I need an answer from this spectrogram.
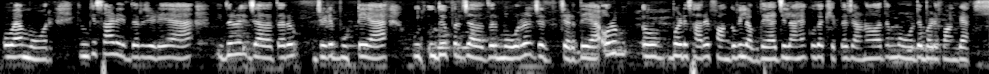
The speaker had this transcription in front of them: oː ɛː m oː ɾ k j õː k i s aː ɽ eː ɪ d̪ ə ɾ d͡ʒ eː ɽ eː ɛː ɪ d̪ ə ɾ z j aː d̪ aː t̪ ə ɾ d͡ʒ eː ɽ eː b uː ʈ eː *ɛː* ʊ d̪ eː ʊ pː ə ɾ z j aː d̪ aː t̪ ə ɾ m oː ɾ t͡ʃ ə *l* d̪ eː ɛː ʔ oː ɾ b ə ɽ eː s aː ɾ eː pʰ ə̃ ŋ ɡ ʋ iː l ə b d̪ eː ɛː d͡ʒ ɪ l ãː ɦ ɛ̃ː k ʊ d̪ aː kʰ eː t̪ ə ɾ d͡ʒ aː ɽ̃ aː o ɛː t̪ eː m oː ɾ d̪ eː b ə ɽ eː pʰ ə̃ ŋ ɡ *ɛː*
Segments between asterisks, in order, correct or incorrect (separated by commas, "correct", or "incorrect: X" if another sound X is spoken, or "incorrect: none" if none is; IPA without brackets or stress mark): correct, incorrect: ɽ, correct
